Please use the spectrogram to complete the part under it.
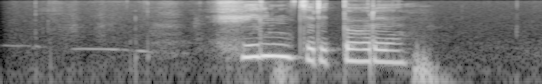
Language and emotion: Russian, neutral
